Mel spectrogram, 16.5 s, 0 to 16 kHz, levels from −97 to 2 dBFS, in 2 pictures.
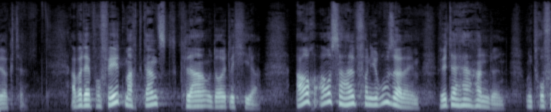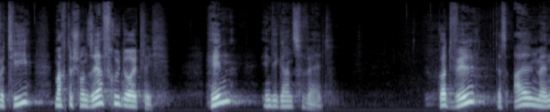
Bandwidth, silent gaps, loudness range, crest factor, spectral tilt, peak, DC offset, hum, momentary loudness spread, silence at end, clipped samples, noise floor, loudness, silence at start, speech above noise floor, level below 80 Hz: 15.5 kHz; none; 5 LU; 20 dB; -6 dB/octave; -8 dBFS; under 0.1%; none; 16 LU; 0 s; under 0.1%; -76 dBFS; -27 LUFS; 0 s; 50 dB; -72 dBFS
